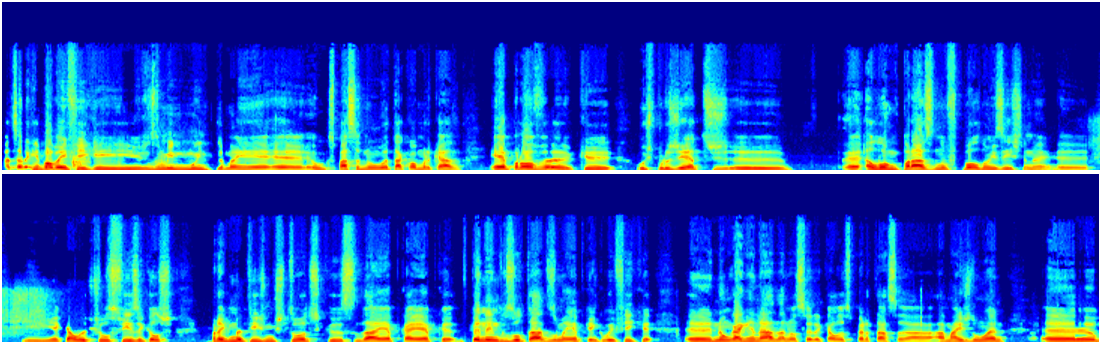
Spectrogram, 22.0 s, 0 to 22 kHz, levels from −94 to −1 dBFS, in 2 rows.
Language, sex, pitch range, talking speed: Portuguese, male, 140-170 Hz, 185 wpm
